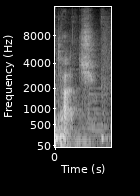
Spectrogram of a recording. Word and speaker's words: touch: The vowel in touch, the OU, is actually pronounced as a neutral jaw slightly closed, lips neutral.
